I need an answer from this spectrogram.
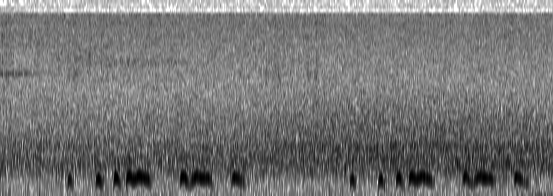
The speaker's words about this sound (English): You can hear the hoot of an owl.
